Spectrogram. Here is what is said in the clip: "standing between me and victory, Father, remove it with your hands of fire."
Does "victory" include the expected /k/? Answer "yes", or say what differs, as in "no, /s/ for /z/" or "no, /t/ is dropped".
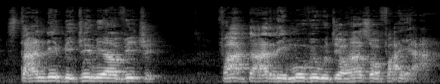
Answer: no, /k/ is dropped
